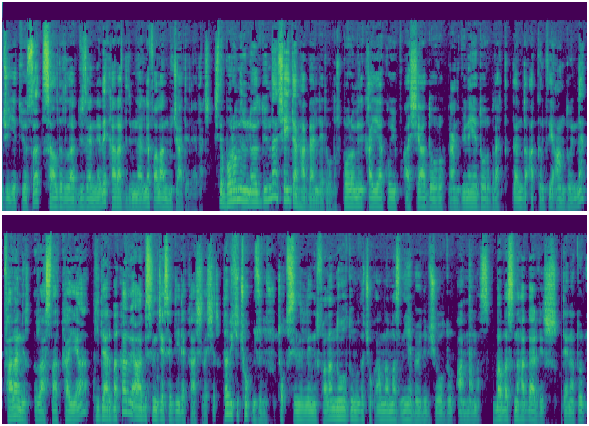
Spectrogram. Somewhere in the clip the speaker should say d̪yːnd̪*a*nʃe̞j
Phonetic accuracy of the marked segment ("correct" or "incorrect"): incorrect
